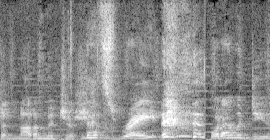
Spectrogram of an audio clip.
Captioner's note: laughing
